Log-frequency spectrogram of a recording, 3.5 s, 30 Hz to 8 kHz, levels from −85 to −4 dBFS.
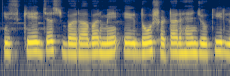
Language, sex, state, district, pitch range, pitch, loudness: Hindi, female, Punjab, Kapurthala, 165-175 Hz, 170 Hz, -12 LUFS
